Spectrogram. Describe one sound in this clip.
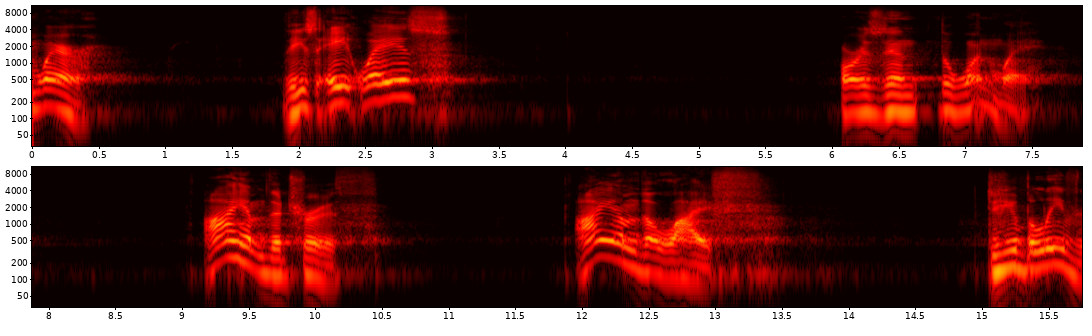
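A middle-aged man speaks with animation through a microphone in a room with some echo, pausing between phrases.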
